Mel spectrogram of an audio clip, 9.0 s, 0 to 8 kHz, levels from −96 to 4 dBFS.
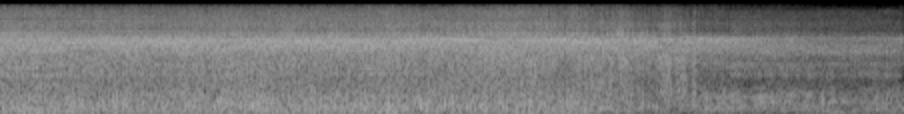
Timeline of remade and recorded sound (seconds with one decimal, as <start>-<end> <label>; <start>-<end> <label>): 0.0-7.3 recorded; 7.3-9.0 remade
